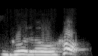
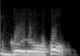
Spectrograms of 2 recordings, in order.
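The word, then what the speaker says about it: गुरो: So since you took a long pause at Shishurasmi Guru, then you rather pronounce it as Guroho. Okay. If your intention is to take a slightly longer pause, because of even convenience of taking a breath, then you rather consciously pronounce that visarga as Guroho.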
